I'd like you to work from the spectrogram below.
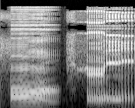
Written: poultry

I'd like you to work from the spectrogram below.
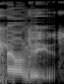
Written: county's

